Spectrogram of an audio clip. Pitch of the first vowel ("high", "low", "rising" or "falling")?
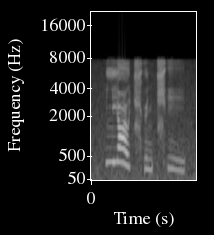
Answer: falling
